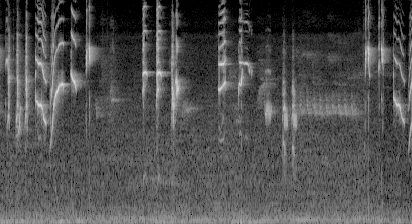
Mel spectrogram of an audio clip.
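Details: Oriental magpie-robin (kacer) song said to make any other kacer angry and agitated: high, sharp phrases of steep whistled down-slurs and rapid chirps in short bursts separated by pauses, with a few softer sustained notes.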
